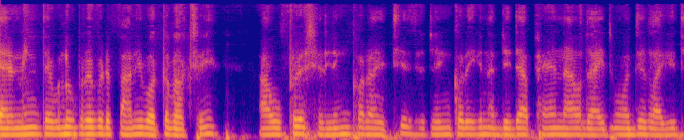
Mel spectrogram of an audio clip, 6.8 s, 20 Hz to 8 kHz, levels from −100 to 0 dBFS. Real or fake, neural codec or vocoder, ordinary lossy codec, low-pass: fake; codec, 16 kHz, 1.1 kbps, Voila-Tokenizer; none; none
